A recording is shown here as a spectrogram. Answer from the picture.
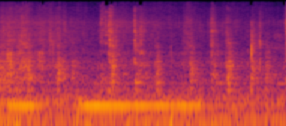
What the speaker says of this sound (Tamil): சேர்த்துட்டு நல்லா இந்த எண்ணெயிலே வதக்கி விட்டுறலாம்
